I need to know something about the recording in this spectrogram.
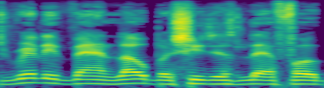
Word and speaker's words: Vanloo: Do you love Julie Van Low? Cuz that's how you say it. Sure. Julie Vanlow is my least favorite. She said, "Wait, hang on. It's Vanlow.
